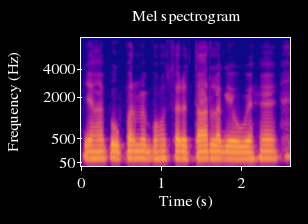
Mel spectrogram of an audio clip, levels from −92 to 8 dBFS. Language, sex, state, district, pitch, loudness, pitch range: Hindi, male, Jharkhand, Garhwa, 120 Hz, -15 LUFS, 115-120 Hz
